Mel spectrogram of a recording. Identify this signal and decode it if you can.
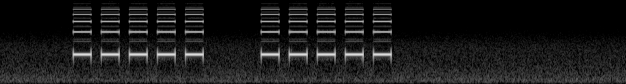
Beep code, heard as beeps from a small speaker, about 1550 Hz. 5-5.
